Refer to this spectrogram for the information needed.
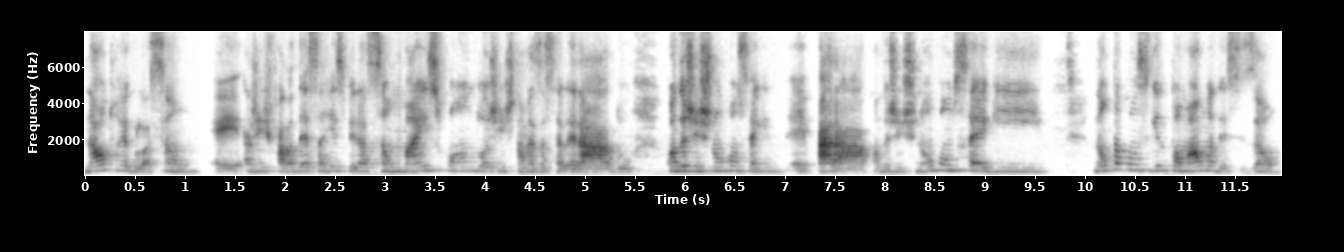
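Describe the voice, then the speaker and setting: In a Brazilian accent, a woman speaks at a moderate pace and fairly high pitch, with ordinary pitch variation and a bright, sharp tone. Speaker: workshop speaker, health professional. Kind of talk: workshop presentation. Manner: animated.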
